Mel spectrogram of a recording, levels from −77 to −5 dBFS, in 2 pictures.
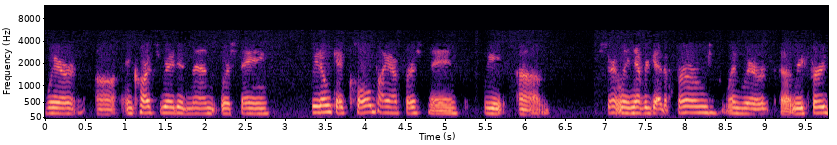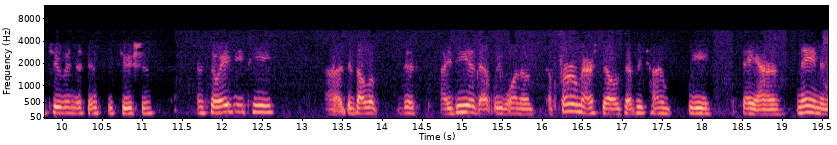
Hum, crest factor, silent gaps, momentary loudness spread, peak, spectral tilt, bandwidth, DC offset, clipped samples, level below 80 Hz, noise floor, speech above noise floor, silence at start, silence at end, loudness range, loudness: none; 14 dB; none; 8 LU; -8 dBFS; -9.5 dB/octave; 6 kHz; under 0.1%; under 0.1%; -62 dBFS; -56 dBFS; 35 dB; 0 s; 0 s; 2 LU; -21 LUFS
